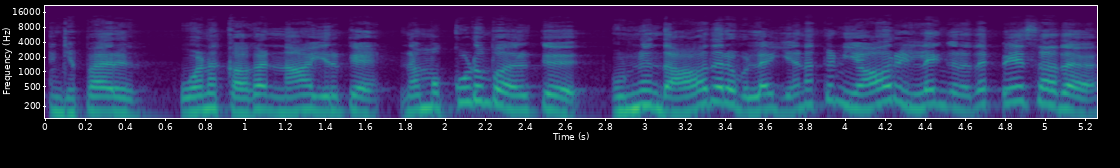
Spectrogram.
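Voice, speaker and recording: A woman's voice: on the low side, fast, natural voice. A woman voicing a young husband in a family audio drama, teasing and reassuring his wife. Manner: scolding yet affectionate, reassuring.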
